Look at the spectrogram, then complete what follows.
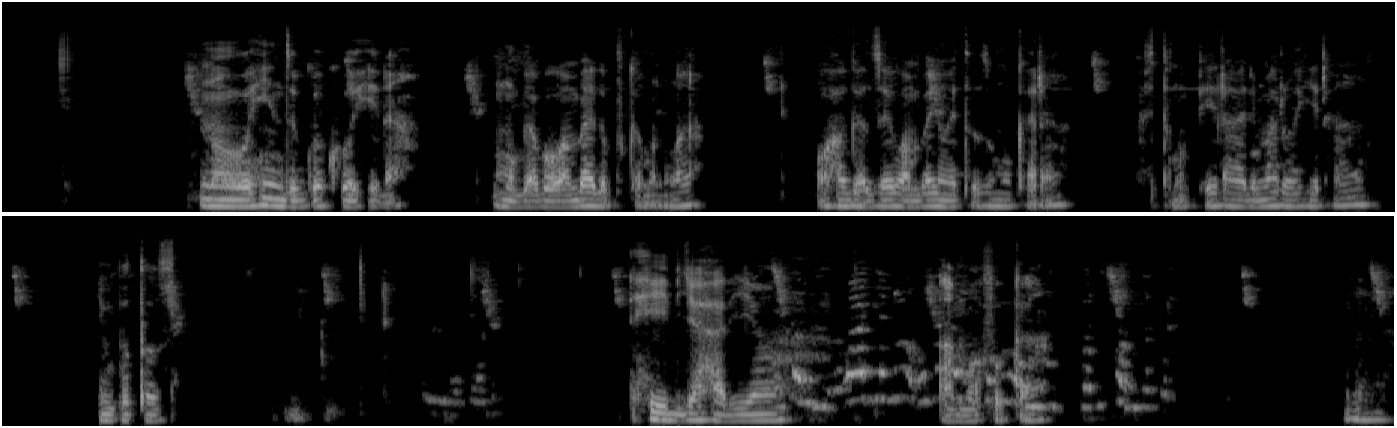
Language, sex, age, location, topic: Kinyarwanda, male, 18-24, Nyagatare, agriculture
